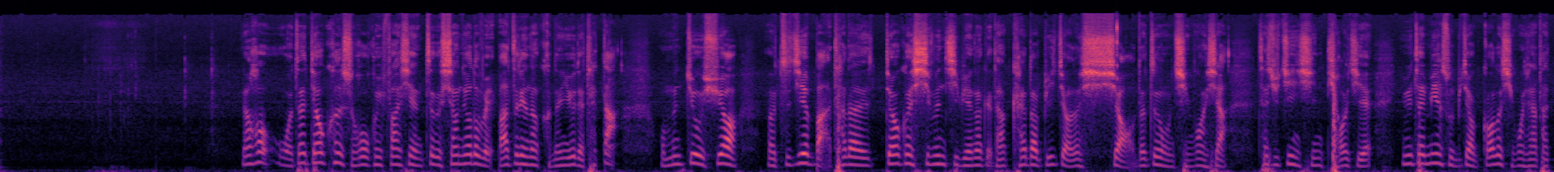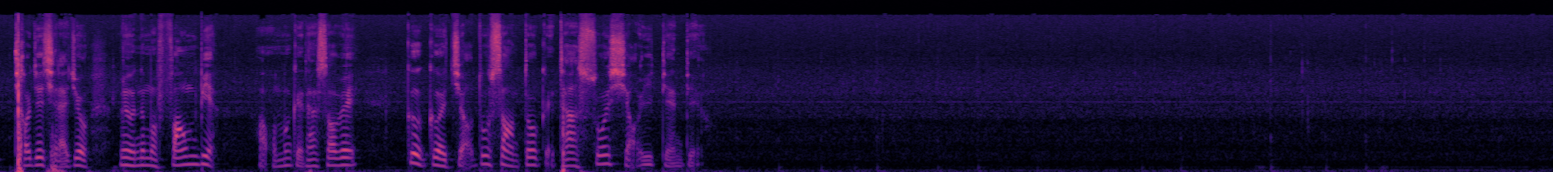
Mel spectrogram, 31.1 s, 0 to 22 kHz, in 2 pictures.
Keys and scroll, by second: 3.0 9, 14.5 g.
